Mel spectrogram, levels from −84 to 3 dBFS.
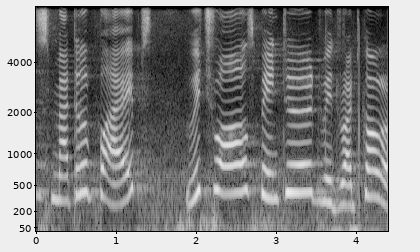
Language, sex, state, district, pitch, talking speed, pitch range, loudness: English, female, Punjab, Kapurthala, 365 Hz, 110 wpm, 290-405 Hz, -11 LUFS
